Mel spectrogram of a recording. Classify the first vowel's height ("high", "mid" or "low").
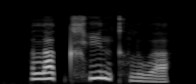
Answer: low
